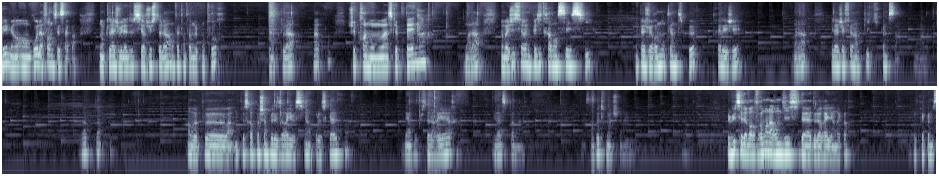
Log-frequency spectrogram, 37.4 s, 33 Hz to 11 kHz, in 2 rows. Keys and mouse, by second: 2.3 right click, 3.6 right click, 18.7 right click, 21.5 right click, 24.4 right click, 29.8 right click.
